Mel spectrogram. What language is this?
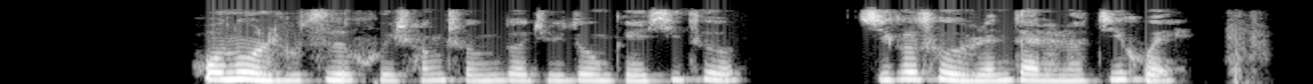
Chinese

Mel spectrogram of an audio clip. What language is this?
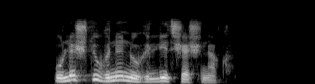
Kabyle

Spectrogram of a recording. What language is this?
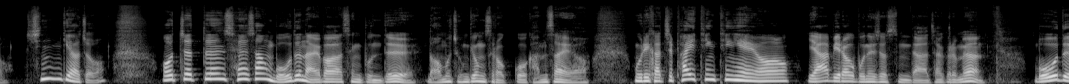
Korean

